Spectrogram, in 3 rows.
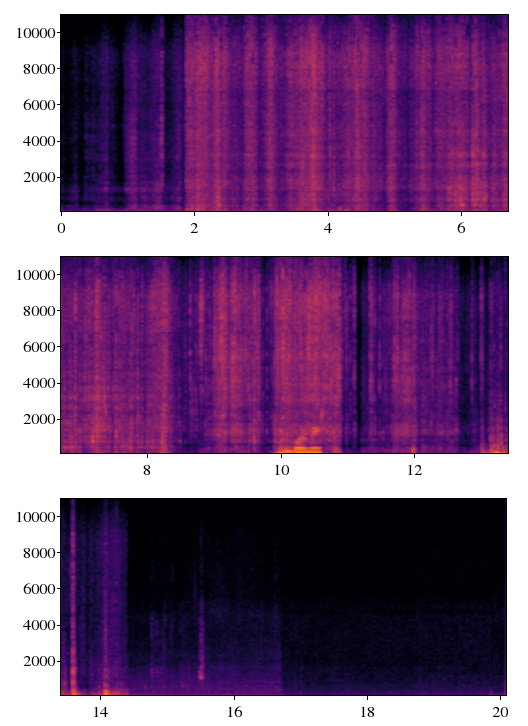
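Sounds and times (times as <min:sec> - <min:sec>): rustling and crinkling packaging: 0:00.1 - 0:13.0.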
